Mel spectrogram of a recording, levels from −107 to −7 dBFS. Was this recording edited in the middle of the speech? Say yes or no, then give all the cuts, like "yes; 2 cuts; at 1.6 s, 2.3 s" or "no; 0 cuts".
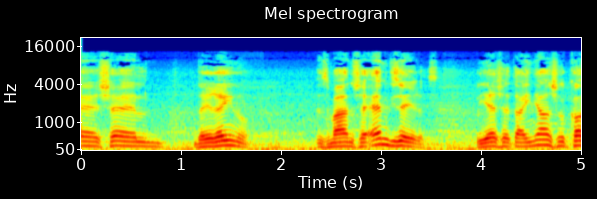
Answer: yes; 2 cuts; at 2.4 s, 4.0 s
